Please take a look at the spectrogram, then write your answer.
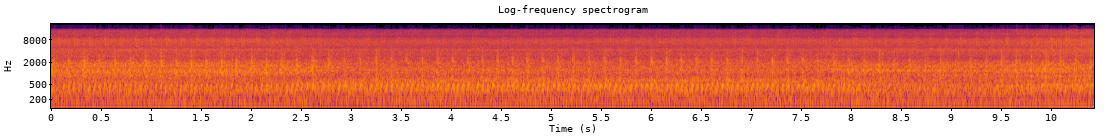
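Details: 1992 Mitsubishi 3000GT VR4 at warm idle after 8-9 minutes, after fuel filter and oil change: sharp, even tapping about three times a second, with black smoke; timing belt slightly loose, knock seems near cylinder 6 by the oil filler cap, cause unconfirmed.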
